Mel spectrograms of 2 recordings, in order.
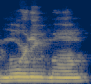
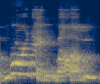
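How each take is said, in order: First: The voice is deep and steady. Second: The voice is high and bounces up and down. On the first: A grown man speaks. "He turned into a man like overnight" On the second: A boy speaks playfully. "his voice going up and down"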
